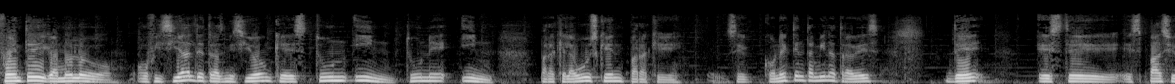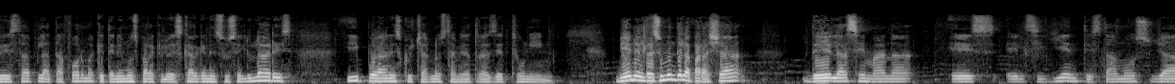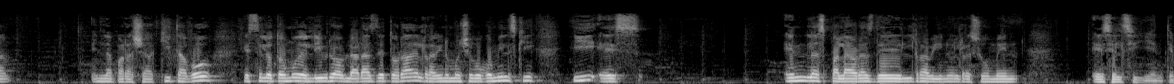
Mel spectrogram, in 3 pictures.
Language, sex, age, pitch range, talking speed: Spanish, male, 30-49, 125-155 Hz, 145 wpm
